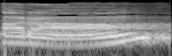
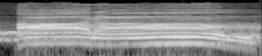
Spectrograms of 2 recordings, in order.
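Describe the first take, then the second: First: आराम, short first vowel, rising end; wrong pronunciation. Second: आराम, slow, both vowels long, falling; correct pronunciation. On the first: Teacher showing students the error, short first vowel in आराम. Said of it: "अशुद्ध". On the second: Teacher showing students the correction, long slow आ in आराम. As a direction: hold the opening आ of आराम. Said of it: "शुद्ध". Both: Shown as a demonstration.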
